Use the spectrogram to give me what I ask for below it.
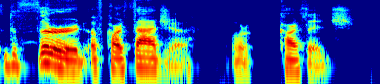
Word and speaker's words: Carthage: So, I am the Third of Carthagia, or Carthage. How do you pronounce it? Carthage.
